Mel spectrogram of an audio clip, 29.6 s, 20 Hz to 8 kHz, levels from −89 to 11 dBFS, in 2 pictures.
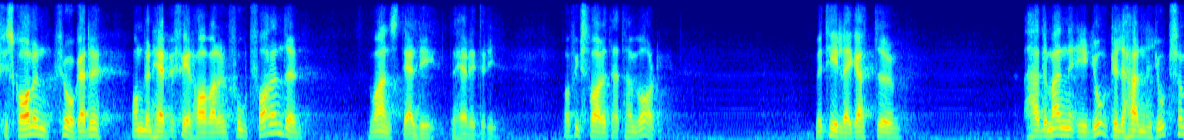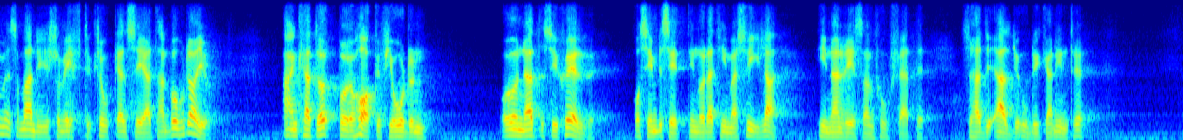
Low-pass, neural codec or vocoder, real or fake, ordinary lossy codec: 7.2 kHz; codec, 16 kHz, about 1 kbps, DyCAST, with the encoder's durations; fake; Opus, 32 kbps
